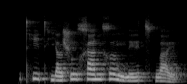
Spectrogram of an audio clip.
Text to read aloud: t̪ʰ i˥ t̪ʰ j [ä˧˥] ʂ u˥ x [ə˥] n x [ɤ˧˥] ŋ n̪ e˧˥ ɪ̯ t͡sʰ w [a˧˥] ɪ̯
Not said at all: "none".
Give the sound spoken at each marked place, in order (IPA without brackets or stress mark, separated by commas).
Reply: ä˧˥, a˥, ɤ˥˩, a˥˩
